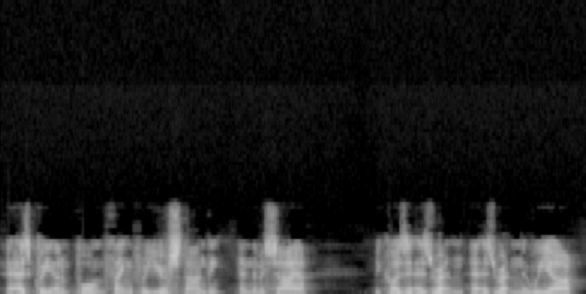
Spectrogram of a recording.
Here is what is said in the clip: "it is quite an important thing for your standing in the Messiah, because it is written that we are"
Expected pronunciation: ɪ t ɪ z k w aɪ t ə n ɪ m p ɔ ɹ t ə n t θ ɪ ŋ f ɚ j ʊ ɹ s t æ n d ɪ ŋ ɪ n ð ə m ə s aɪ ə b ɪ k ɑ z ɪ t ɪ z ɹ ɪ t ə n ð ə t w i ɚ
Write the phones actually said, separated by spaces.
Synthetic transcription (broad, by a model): ɪ t ɪ z k w aɪ t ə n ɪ m p ɔ ɹ t n θ ɪ ŋ f ɚ j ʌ ɹ s t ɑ n d ɪ ŋ ɪ n ð ə m ə s aɪ ə b ɪ k ɑ z ɪ t ɪ z ɹ ɪ t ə n ð ə t w i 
